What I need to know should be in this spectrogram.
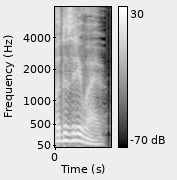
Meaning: first-person singular present indicative imperfective of подозрева́ть (podozrevátʹ)
- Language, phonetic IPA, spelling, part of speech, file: Russian, [pədəzrʲɪˈvajʊ], подозреваю, verb, Ru-подозреваю.ogg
